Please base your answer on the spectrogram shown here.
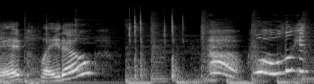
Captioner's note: fingers tapping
